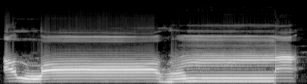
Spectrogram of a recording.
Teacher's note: میم کے اوپر آپ نے غنہ کرنا ہے، کیونکہ میم مشدد پر ہمیشہ غنہ ہوتا ہے۔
